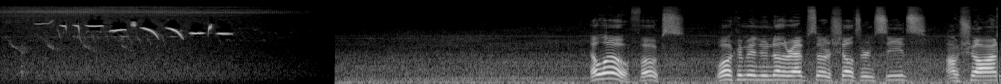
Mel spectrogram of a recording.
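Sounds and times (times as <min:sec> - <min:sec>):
bird chirping: 0:00.0 - 0:03.2
highway traffic rumble: 0:03.3 - 0:10.0.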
